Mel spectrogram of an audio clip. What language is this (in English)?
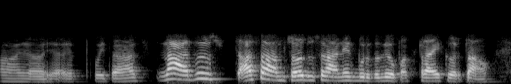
Konkani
